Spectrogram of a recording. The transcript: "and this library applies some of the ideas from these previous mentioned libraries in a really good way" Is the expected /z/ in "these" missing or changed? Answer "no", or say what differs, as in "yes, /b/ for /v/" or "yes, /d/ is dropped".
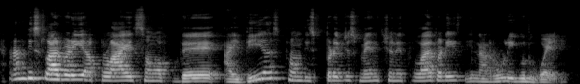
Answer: yes, /s/ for /z/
